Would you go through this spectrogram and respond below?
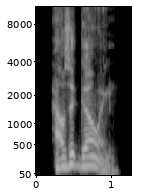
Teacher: Pay attention to how they say it, the casual tone, the slight rise in pitch at the end.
